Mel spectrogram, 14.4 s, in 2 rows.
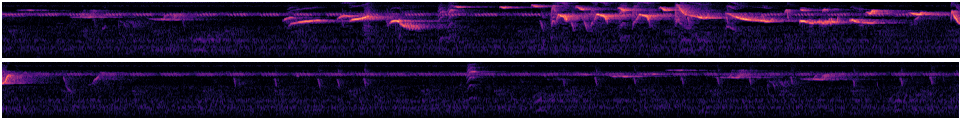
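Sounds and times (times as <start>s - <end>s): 
song: 2.2s - 7.4s.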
